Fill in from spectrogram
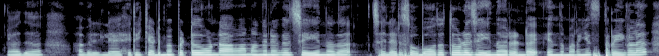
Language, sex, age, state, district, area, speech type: Malayalam, female, 18-30, Kerala, Idukki, rural, spontaneous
